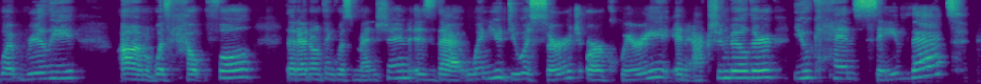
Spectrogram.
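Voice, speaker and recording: Speaking in a Minnesotan accent, a woman uses a fairly high pitch with ordinary pitch variation and a fairly slow pace. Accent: Minnesota. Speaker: union organizer. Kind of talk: panel discussion. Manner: casual, many fillers.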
